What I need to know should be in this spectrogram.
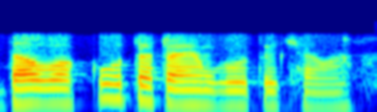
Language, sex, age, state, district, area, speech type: Kashmiri, male, 18-30, Jammu and Kashmir, Shopian, rural, conversation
